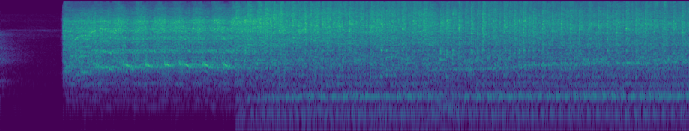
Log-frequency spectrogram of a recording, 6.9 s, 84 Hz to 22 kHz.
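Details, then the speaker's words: Rebuilt Mitsubishi Evo 8, first startup after reassembly, battery not charged: engine catches after short crank, then runs ragged and won't idle, sounds bad; no leaks, cause unclear. "Alright guys, first official startup. Doesn't obviously idle right away. Yeah, it sounds like crap."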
